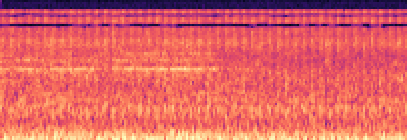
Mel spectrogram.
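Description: Vehicle engine and road noise heard from inside the cabin of a slowly moving van: a steady low rumble.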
